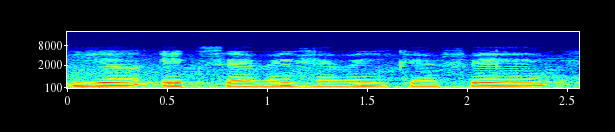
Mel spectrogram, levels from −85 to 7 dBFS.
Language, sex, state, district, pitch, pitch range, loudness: Hindi, female, Jharkhand, Ranchi, 225 Hz, 210-230 Hz, -16 LUFS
